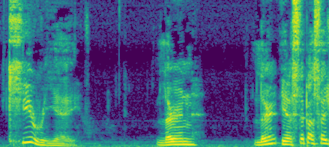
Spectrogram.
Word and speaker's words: Kyrie: a comic book here Rea not Kyrie as as some on the internet one too to pronounce this word this is kiri a learn learn yeah step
